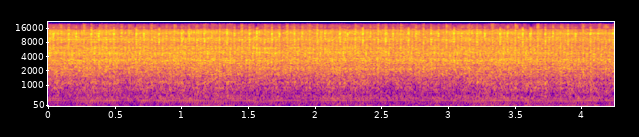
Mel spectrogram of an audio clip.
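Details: Toyota Avalon after water was cleared from injectors and plugs: even, steady idle with a smooth hum. Code P1603 is still stored.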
